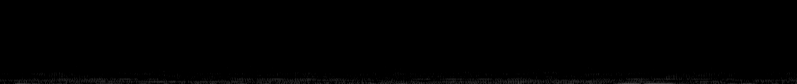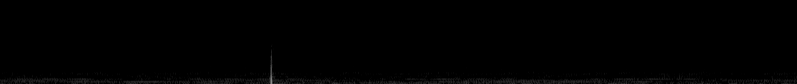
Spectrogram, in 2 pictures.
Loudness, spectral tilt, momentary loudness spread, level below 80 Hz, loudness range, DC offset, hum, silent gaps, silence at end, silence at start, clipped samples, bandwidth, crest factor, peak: -63 LUFS; -6 dB/octave; 2 LU; -66 dBFS; 9 LU; under 0.1%; 60 Hz at -70 dBFS; none; 0 s; 0 s; under 0.1%; 5.6 kHz; 38 dB; -22 dBFS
